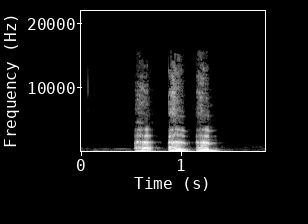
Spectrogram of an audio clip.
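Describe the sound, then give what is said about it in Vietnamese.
Throat clearing from a narrator voicing a character, three short voiced bursts in quick succession, the first starting after a brief pause, fairly loud and alone with no other talk. “hắng giọng”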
